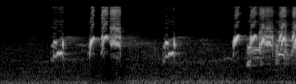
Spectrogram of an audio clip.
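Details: Caged Red-whiskered bulbul singing a Thai southern-style (phleng tai) "rik" song: a few short, bright warbled phrases with gaps of quiet between them, including a quicker burst of rippling notes near the end.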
